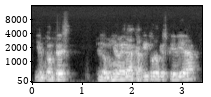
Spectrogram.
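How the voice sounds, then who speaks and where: The Valencian writer's medium-pitched voice comes at a moderate pace, distant from the mic with the highs cut off and a roomy, off-mic radio quality. Chatting in a casual radio interview, he spins stories with gusto and voices the quoted characters.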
